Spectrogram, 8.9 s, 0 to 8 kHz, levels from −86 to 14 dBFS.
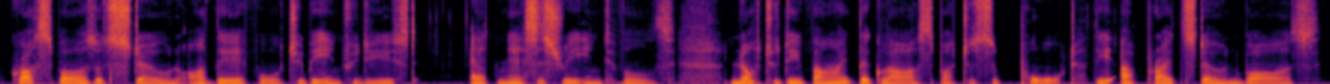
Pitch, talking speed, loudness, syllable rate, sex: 165 Hz, 160 wpm, -21 LUFS, 5.3 syllables/s, female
